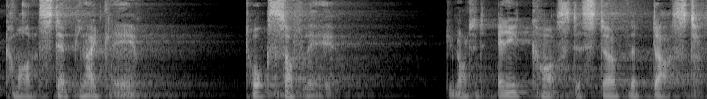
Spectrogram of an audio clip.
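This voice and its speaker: A man plays an eccentric, knowing alien traveler in an audio drama. His voice is gravelly and a little low, musing with deliberate, theatrical pauses. It rings with long reverb in an echoey space. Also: exaggerated voice. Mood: urgent, guarded.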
